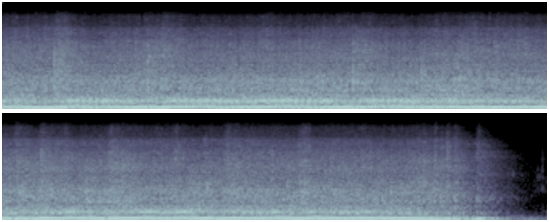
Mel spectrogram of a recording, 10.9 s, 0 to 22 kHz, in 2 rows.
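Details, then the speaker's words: Iron-head LQ4 6.0L V8 (1999–2000) pulled from a shot truck, first start: deep rumble swells and sags about four pulses a second, then shuts off; idle hunting rich-lean, suspected fuel starvation, not confirmed. "it runs I actually sounded pretty good to be Rich lean Rich lean Rich lean so if I can get some actual fuel in the thing"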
